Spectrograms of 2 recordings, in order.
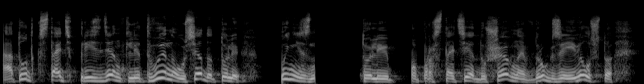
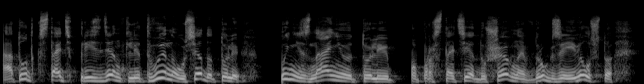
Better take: second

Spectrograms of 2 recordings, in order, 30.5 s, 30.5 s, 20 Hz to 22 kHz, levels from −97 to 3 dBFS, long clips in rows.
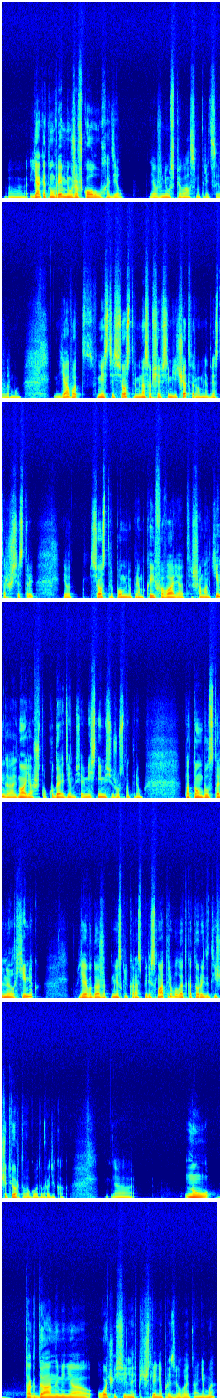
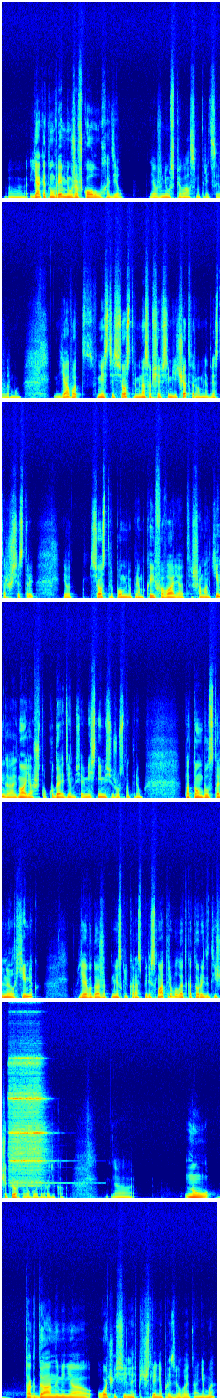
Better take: first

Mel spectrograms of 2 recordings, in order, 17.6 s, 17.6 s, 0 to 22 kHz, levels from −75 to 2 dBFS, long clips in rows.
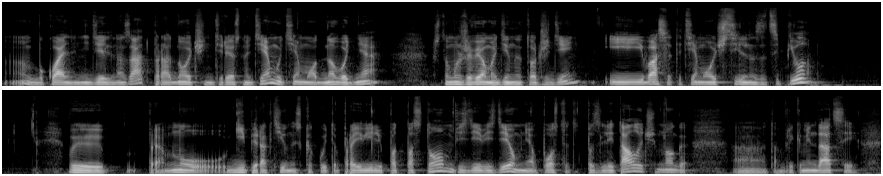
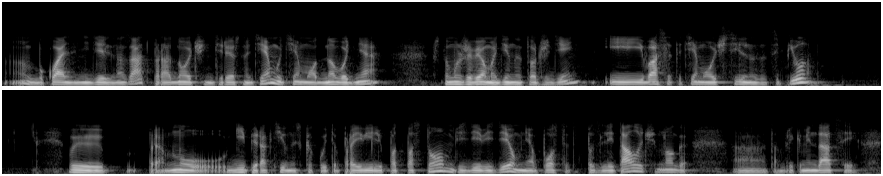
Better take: first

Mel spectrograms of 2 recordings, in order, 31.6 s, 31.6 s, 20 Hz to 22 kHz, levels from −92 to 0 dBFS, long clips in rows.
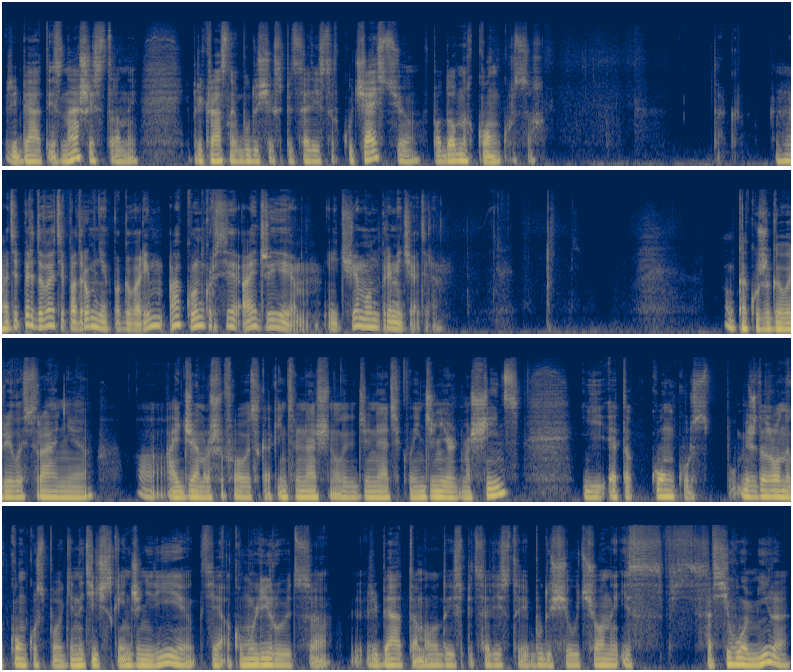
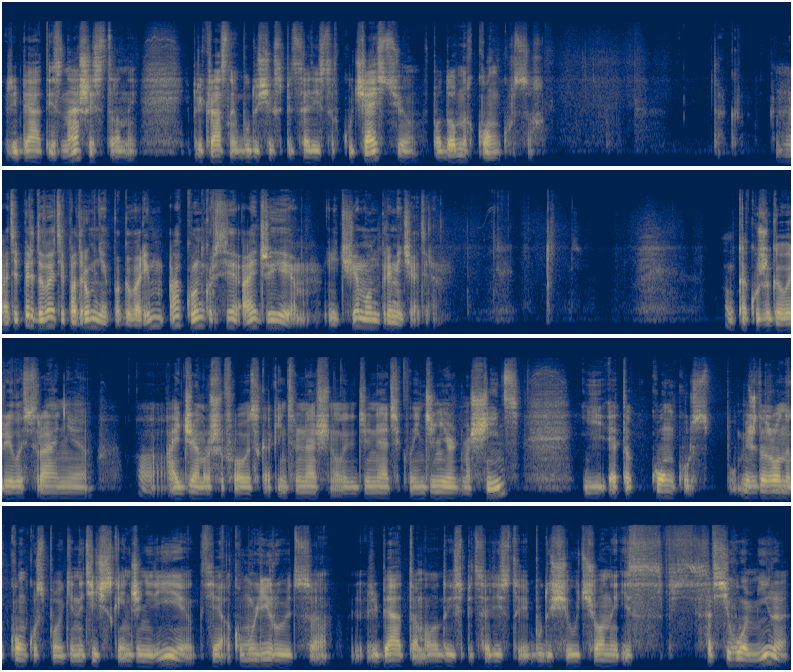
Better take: first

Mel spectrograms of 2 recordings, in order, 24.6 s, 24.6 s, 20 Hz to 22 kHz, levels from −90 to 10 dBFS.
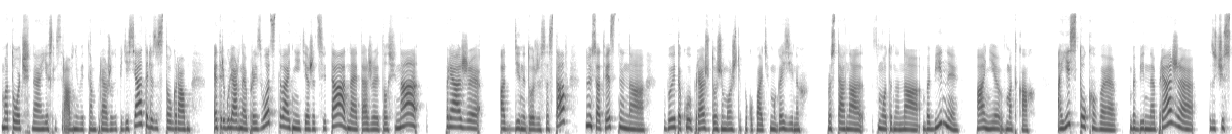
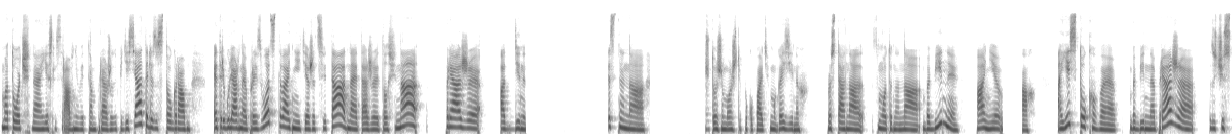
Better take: first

